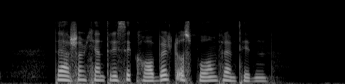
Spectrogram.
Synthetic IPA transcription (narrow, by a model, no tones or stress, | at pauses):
d̪̥eːæːʂɔmçɛnt̪ɾɪsɪkʰɑːbəlt̪oːspoːɔmfɾɛmt̪ʰiːd̪n̩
